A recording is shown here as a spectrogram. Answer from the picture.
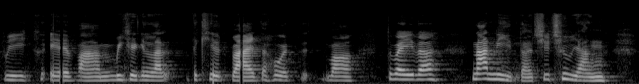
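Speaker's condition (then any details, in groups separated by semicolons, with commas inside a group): Deaf and hard of hearing; since childhood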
